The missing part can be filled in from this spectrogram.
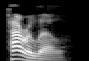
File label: "parallel", us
